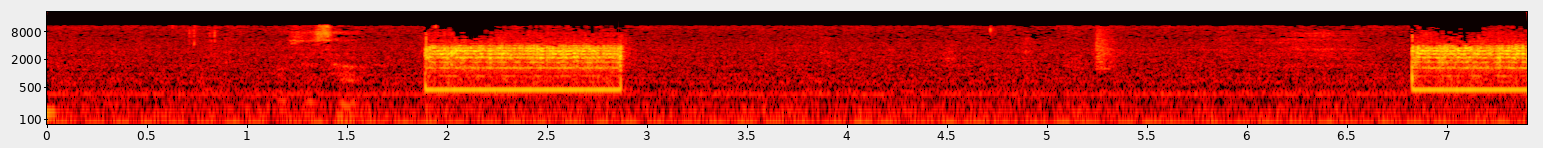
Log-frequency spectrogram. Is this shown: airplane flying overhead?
no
